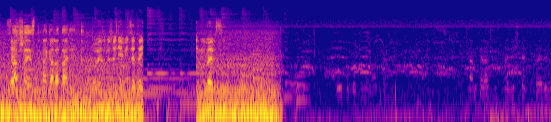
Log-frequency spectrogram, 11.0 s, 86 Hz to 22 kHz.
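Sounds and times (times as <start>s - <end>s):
road noise inside moving car: 0.0s - 2.9s, 4.0s - 5.7s
flock of birds calling: 5.5s - 11.0s.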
